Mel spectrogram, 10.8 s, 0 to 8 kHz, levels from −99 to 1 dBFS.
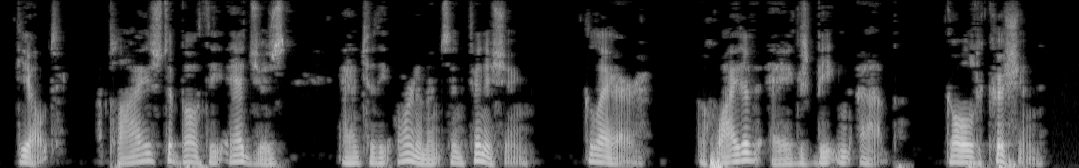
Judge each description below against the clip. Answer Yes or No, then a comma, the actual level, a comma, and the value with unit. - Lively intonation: No, average, 4.0 semitones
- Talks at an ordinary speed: No, slow, 105 wpm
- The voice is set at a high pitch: No, low, 100 Hz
